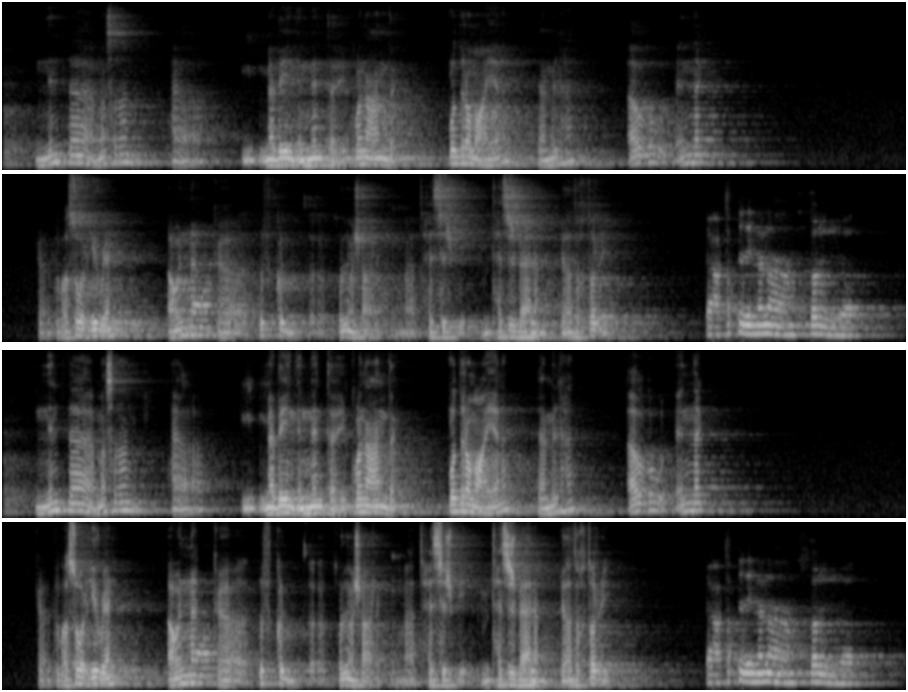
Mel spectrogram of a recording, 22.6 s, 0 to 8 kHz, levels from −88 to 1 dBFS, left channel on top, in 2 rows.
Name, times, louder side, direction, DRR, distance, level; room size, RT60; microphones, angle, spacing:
voice 1, 0.4-1.7 2.1-2.5 3.0-4.9 5.6-6.4 6.7-7.2 7.8-8.8 11.7-12.7 13.4-18.9, right 3 dB, 85° right, 11 dB, 0.8 m, -30 dB
voice 2, 20.1-21.9, equal, 10° left, 9 dB, 0.7 m, -30 dB
15.0 x 12.5 x 7.0 m, 2.1 s
head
